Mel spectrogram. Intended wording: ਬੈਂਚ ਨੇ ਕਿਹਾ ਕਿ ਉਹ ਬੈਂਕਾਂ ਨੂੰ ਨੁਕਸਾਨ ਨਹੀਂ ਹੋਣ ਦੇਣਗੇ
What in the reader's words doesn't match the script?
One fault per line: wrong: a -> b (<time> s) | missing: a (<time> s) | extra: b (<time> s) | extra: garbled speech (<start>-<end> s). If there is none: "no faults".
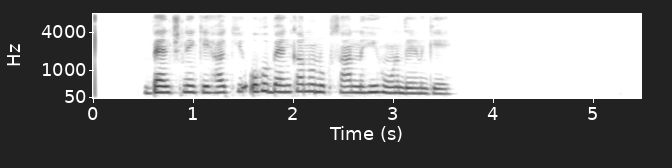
no faults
